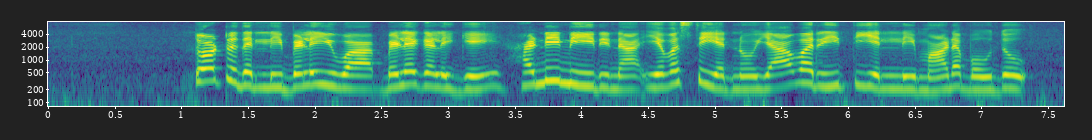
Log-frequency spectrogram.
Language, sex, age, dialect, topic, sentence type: Kannada, female, 36-40, Coastal/Dakshin, agriculture, question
